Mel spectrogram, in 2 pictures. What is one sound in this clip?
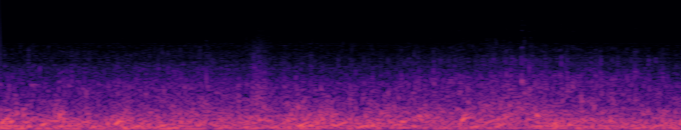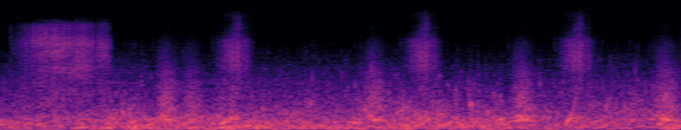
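A low, murky underwater rumble churns steadily.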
